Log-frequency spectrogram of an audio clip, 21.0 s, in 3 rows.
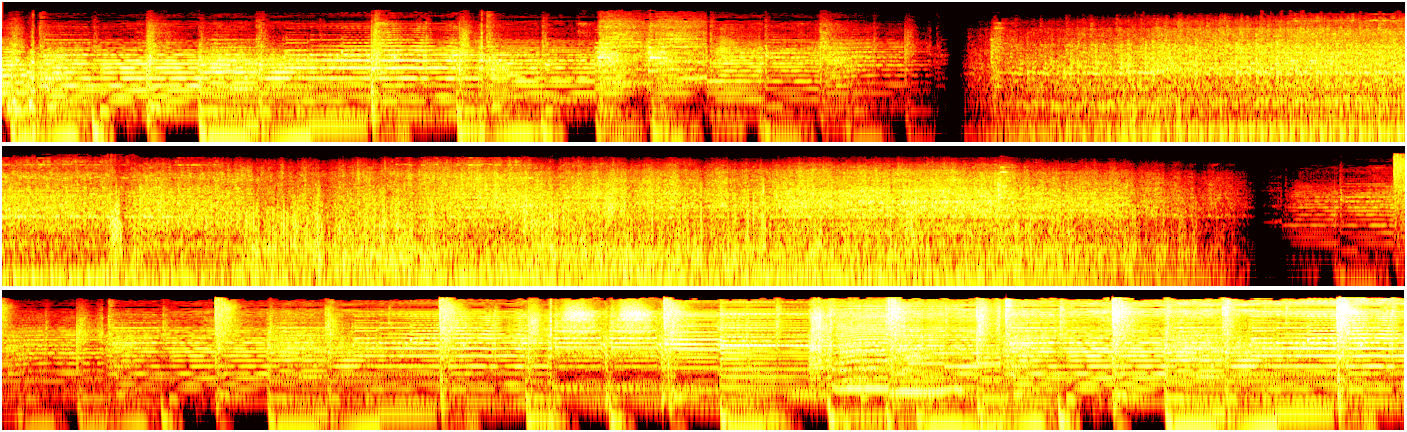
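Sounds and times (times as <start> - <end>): motorcycle engine pulsing: 4.8 - 13.2.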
